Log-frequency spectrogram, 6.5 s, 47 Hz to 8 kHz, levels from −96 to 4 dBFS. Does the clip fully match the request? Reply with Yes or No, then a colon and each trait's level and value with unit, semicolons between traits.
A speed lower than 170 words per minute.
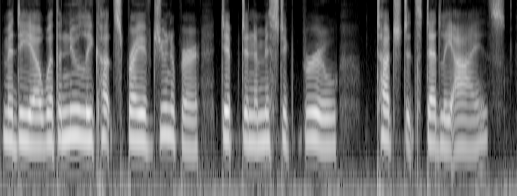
Yes: average, 160 wpm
